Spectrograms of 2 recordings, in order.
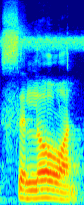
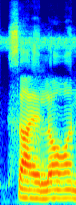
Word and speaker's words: salon: then SALON, सैलॉन, न कि साइलॉन या कुछ और, सैलॉन, the place where we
